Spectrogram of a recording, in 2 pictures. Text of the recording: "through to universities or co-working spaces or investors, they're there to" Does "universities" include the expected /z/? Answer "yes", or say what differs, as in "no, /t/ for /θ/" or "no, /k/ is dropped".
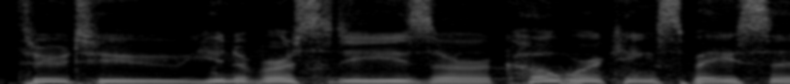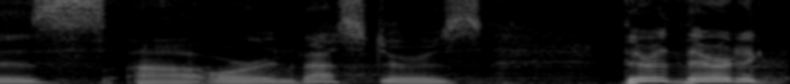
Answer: yes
